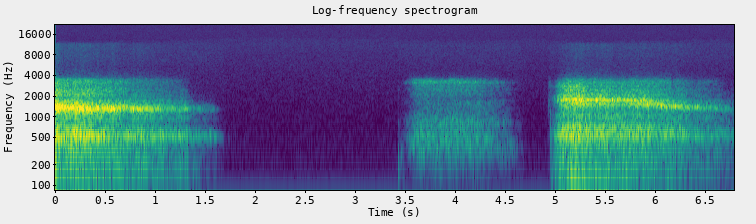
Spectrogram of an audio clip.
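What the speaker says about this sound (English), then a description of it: "Big deep breaths in the nose, out the mouth." Deep breaths in through the nose and out through the mouth during a kettlebell workout stretch: a long airy exhale, a pause of silence, a softer inhale, then another full exhale, close and clear.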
